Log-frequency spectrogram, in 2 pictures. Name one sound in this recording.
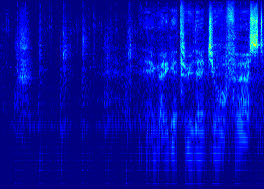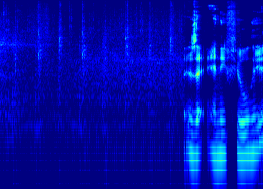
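Footsteps run over a hard floor.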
